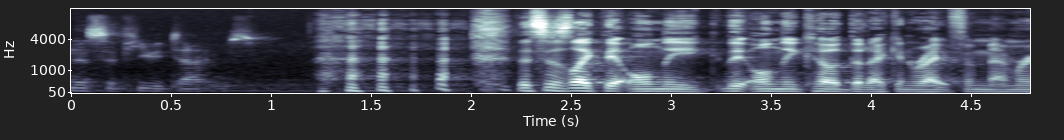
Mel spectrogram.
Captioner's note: laughs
